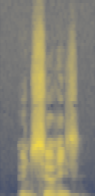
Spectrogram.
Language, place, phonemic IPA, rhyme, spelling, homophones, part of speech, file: French, Paris, /sə.ʁiz/, -iz, cerise, cerises, adjective / noun, Fr-cerise.ogg
- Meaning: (adjective) cerise colour; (noun) 1. cherry (fruit) 2. cerise (color)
